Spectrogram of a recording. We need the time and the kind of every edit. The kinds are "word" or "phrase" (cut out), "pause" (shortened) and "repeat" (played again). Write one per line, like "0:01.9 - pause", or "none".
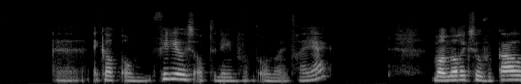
0:01.2 - word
